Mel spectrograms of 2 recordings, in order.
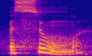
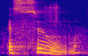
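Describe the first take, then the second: First: It is said with an American accent. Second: The same.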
